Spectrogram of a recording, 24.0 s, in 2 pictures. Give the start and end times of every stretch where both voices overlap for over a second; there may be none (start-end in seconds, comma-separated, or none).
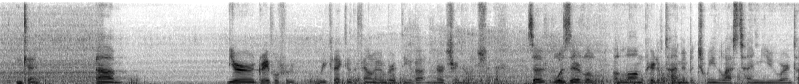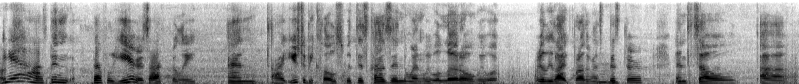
none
